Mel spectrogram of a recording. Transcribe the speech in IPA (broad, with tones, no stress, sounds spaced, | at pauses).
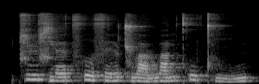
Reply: t͡ɕ y˥ ɕ j ɛ˧˥ t͡sʰ ɹ̩˥˩ s e˧˥ ɪ̯ ʈ͡ʂ w ä˨˩ ɻ w a˧˥ n kʰ u˥˩ t̪ʰ i˨˩˦ ŋ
